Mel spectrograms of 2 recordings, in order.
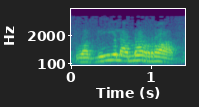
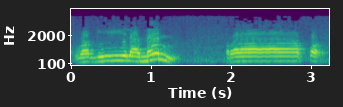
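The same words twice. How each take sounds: First: The n merges into the r without a break. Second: The voice stops briefly before the r, without breathing. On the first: "نون ساكنة بعدها راء إبغام بلا غنة" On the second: "ولكن في السكت نقول هكذا"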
